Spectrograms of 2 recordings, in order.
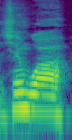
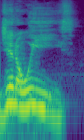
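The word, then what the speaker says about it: génoise: So everybody in that motherfucker calling that shit Genoese. And I'm just like, I know that's not right. Because it's not right. It's Genoise. It's a fucking French word.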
